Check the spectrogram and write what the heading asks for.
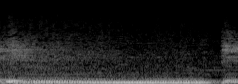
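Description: Live rock band music: a low, bass-heavy chord held and ringing out, cut off sharply at the end.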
